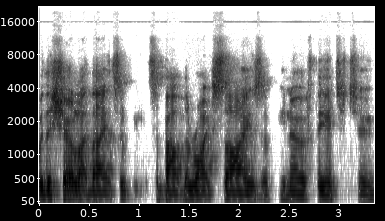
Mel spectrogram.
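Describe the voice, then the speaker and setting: A man speaks with a Lancashire accent. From northern England, Bolton. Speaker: actor. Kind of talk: interview. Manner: hesitant, many fillers.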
